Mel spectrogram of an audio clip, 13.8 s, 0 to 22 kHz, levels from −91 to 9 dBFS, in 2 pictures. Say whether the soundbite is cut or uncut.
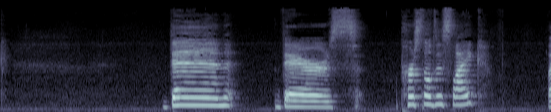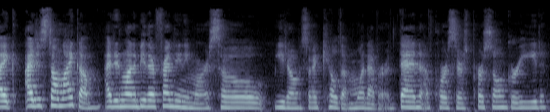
uncut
